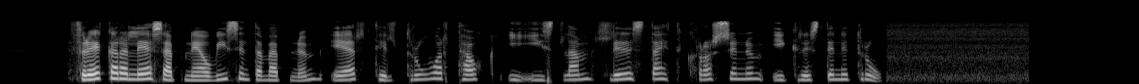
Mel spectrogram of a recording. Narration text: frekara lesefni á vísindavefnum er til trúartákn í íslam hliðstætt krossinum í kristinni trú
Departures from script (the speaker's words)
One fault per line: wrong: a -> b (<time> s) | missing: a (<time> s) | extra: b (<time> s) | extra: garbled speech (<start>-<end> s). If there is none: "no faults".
no faults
